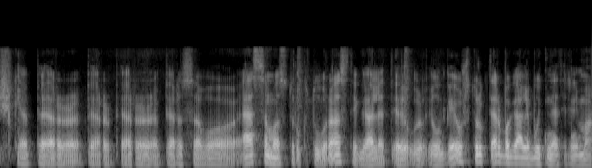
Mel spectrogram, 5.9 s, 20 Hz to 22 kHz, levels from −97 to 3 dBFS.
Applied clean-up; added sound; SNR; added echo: none; none; none; none.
